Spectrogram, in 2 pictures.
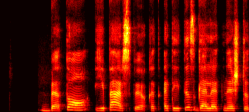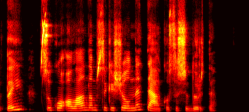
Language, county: Lithuanian, Vilnius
